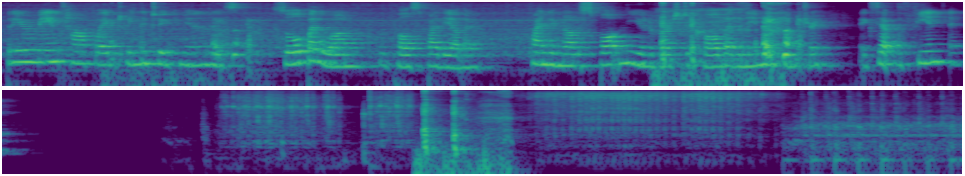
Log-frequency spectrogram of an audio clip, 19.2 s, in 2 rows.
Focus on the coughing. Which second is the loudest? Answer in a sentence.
The volume of the coughing peaks at 8 seconds.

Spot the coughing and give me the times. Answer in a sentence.
You can hear the coughing from 1.0 to 2.7 s, from 6.5 to 8.1 s and from 13.8 to 14.8 s.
